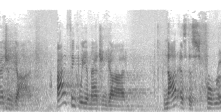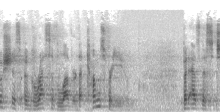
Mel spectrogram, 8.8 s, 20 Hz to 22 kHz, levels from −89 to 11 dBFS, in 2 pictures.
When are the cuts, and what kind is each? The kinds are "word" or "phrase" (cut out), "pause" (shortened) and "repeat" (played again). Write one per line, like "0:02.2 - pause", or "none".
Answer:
none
